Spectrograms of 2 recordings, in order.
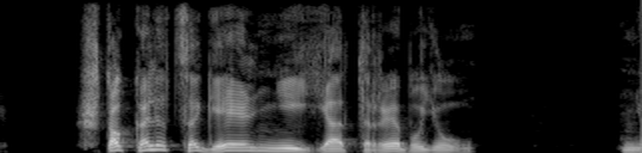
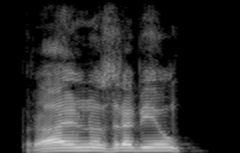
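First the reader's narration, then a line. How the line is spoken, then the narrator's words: Loud, unhesitating. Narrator (Belarusian): заявіў голасна, ні трохі не вагаючыся, Міканор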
